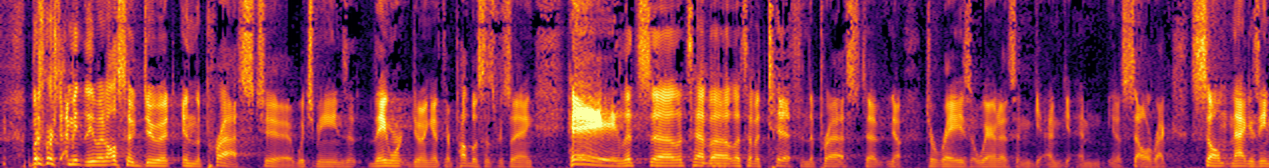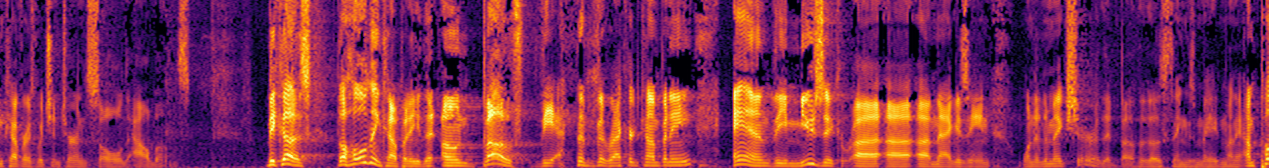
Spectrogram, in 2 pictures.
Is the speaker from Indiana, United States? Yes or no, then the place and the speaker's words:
yes; Indiana, United States; So when I was growing up in Indiana, there was...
